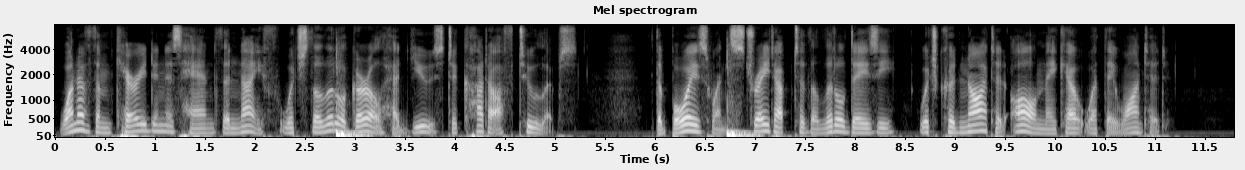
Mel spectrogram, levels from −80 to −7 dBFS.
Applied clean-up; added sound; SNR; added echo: none; Bass drum; -1 dB; none.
